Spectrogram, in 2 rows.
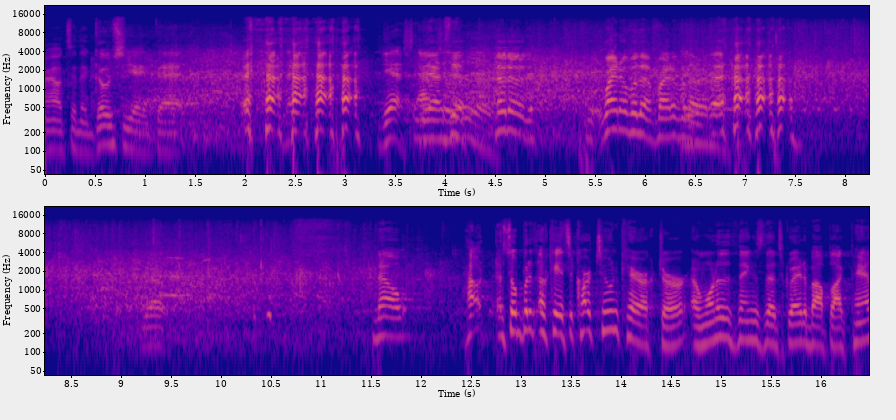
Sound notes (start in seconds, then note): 8.3 applause; 8.3 laughter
